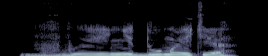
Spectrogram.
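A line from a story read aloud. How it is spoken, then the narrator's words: Forced out, strained. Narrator (Russian): выдавил он из себя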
